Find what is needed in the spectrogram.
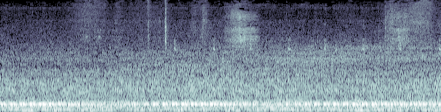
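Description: Steady road and engine noise inside a moving car's cabin, with a constant low hum.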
